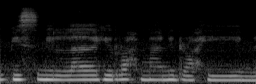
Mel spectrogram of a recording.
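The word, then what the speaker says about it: بسم الله الرحمن الرحيم: tua ketika anak mengucapkan Bismillahirrahmanirrahim itu Bismillahirrahmanirrahim, padahal itu adalah pengucapan yang salah. Jadi kita sebagai guru itu harus benar-benar tahu dan paham bahwa pengucapannya adalah dengan bukan B tapi bis. Jadi Bismillahirrahmanirrahim.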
